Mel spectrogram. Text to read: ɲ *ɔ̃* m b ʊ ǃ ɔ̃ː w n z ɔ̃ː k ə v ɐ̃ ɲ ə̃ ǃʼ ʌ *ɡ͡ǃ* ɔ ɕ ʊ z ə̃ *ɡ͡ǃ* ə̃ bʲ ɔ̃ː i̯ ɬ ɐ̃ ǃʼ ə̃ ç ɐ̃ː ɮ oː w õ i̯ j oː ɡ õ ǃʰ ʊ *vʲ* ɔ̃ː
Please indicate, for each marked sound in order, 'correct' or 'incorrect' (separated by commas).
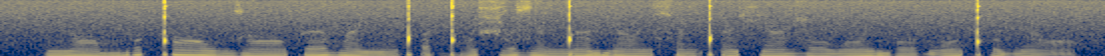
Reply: incorrect, correct, incorrect, correct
